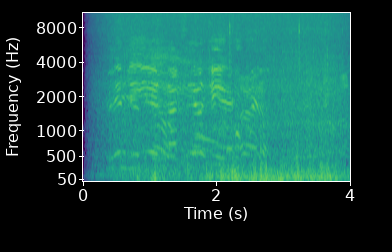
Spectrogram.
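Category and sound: nature, wind blowing outdoors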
